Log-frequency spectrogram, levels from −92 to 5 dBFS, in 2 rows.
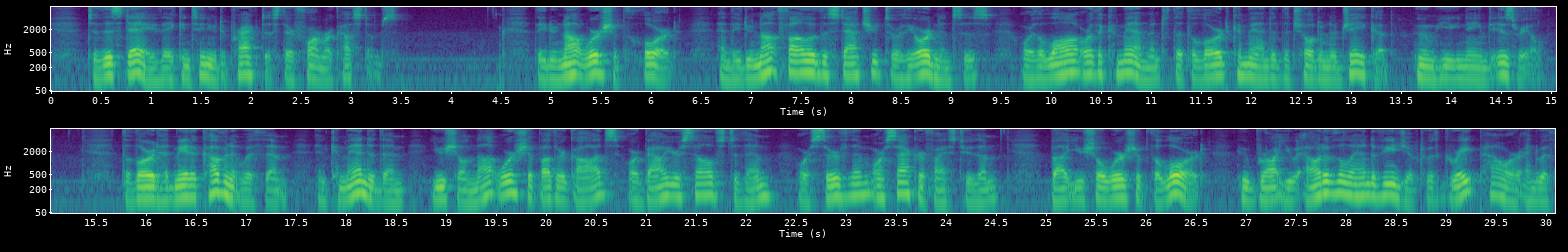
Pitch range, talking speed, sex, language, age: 105-130 Hz, 185 wpm, male, English, 40-59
